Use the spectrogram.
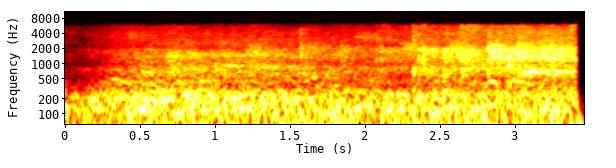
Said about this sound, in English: Do you hear the crowd? They were not sure to begin with how to react to that one because they got it. And so here you had a hesitation in clapping.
